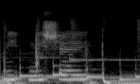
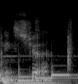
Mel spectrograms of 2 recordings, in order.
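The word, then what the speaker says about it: Nietzsche: and Nisha Nisha Nishe. Oh, that's my friend, not Nish, not Nisha. Nisha is my friend. Not how you pronounce the philosopher.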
